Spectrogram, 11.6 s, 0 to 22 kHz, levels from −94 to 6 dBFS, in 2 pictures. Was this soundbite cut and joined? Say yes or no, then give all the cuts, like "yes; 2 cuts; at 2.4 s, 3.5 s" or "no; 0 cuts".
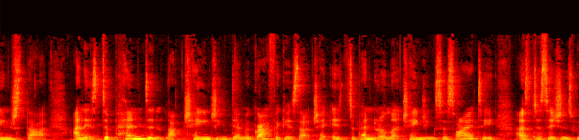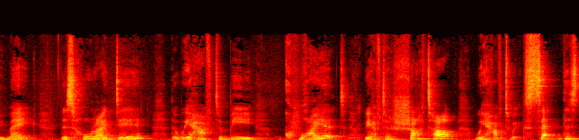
yes; 2 cuts; at 1.7 s, 5.3 s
